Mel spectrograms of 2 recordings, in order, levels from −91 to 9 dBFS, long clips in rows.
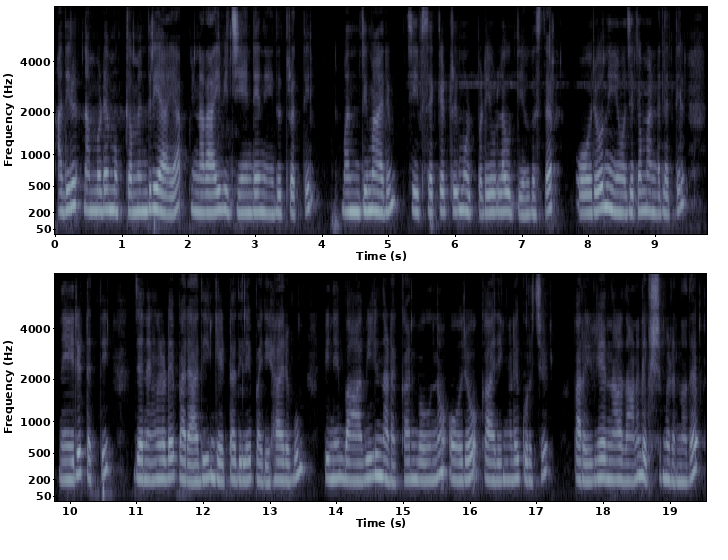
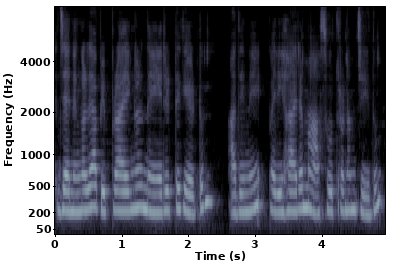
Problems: low volume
